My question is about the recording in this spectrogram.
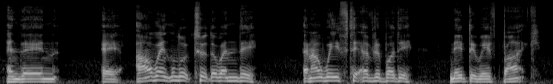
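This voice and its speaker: A man's voice: a little high, a little fast, darkish tone, no room sound. A Scottish man giving casual DVD commentary on his comedy show, chatty and self-mocking, telling anecdotes in local slang.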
